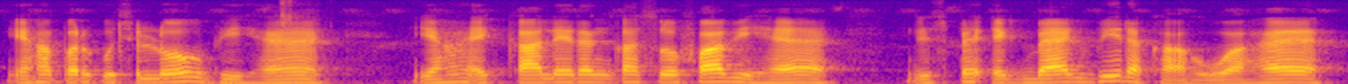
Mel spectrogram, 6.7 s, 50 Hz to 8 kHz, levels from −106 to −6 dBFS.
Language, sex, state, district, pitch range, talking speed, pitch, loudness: Hindi, male, Jharkhand, Palamu, 125-135 Hz, 185 wpm, 130 Hz, -20 LUFS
